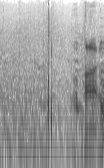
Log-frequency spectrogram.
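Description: A baseball smacks into a leather catcher's mitt.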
